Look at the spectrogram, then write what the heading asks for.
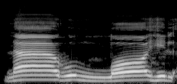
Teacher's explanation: لفظ اللہ کو موٹا پڑھیں گے، را کو بھی موٹا کر کے پڑھیں گے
